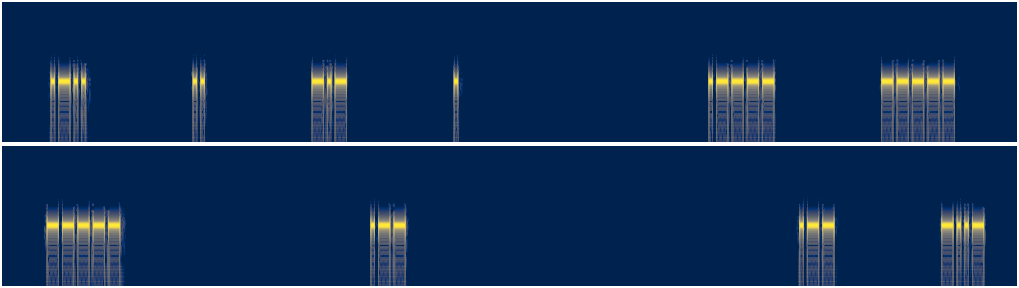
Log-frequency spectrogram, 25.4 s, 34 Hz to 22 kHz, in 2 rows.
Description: Morse code, heard as a keyed tone, about 25 wpm, spaced as for 6 wpm, 570 Hz. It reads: LIKE 100 W WX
